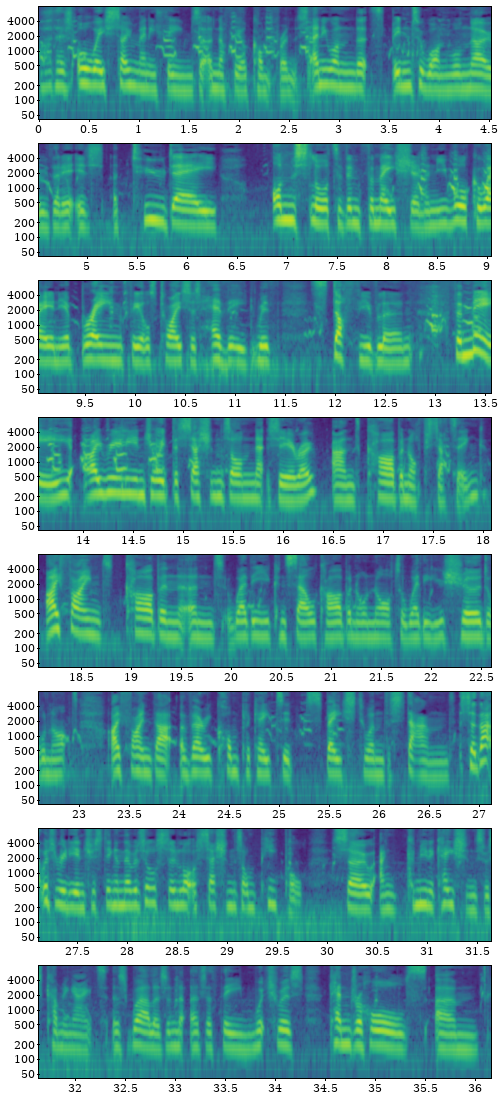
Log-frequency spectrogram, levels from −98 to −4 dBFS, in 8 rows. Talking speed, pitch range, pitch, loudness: 185 wpm, 170-205 Hz, 185 Hz, -23 LUFS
